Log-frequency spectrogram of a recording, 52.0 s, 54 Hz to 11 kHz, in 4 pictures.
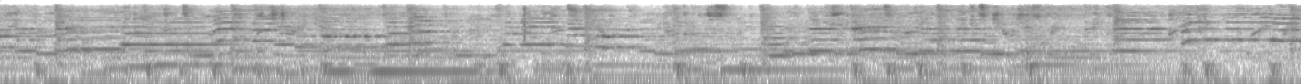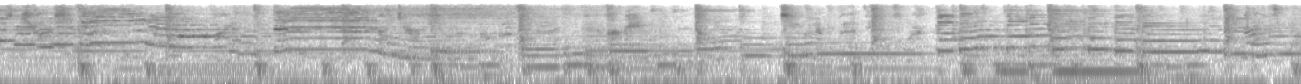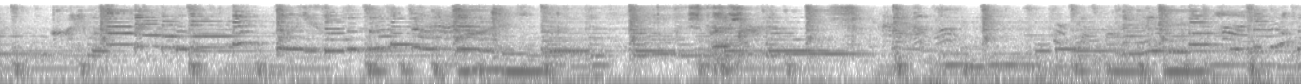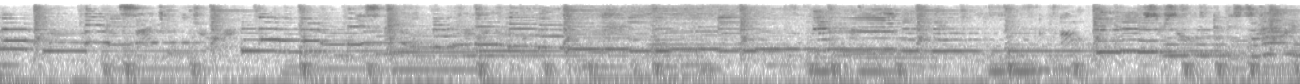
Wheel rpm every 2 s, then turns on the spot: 0, 0, 0, 0, 0, 0, 0, 0, 0, 0, 0, 0, 0, 0, 0, 0, 0, 0, 0, 0, 0, 0, 0, 0, 0, 0.
none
